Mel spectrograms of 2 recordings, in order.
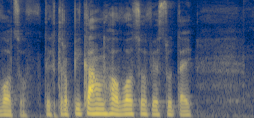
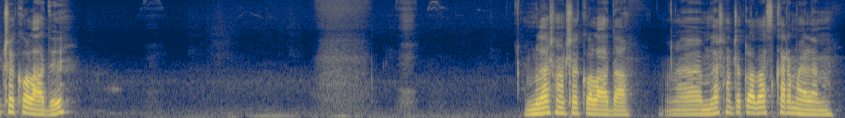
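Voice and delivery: glass just below mouth; talking between sniffs of drink; speaking over a glass. Real, not acted. Seen 0: Small tasting glass held just under lips while speaking.

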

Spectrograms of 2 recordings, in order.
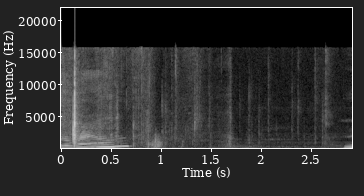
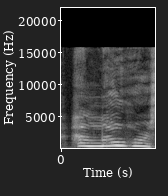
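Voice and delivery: much higher, much louder greeting; Duck calling hello; 14 semitones higher, 11 dB louder than usual. Acted. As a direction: call out brightly as Duck. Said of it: "says Duck".

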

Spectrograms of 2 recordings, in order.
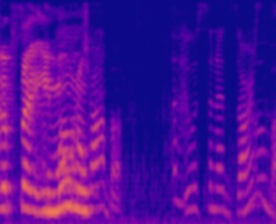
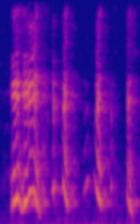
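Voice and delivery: a burst of high-pitched laughter; delighted high laugh; 10 semitones higher than usual. Real, not acted. Streamer laughs at own clip.

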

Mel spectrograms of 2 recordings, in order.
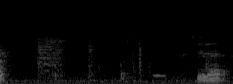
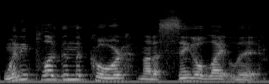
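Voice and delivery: storytelling. A narrator's reading. Reads picture book aloud.

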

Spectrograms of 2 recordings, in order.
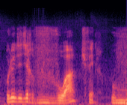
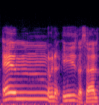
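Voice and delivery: announcer voice; 9 semitones higher than usual. Pretend. Mock award announcement in game.

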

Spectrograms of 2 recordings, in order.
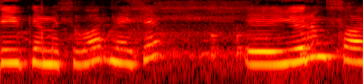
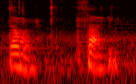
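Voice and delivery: much softer, telling himself to calm down; calming myself; 4 semitones lower, 15 dB quieter, faster than usual. Real, not acted. Gamer settling himself mid-fight, murmured to self. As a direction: hush it to yourself.

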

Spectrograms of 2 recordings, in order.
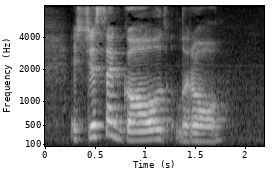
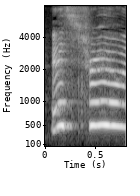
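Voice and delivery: very high, loud, gleeful it's true; excited reveal; 10 dB louder than usual. Retold or imitated. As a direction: blurt the big news with delight. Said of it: "And I said".

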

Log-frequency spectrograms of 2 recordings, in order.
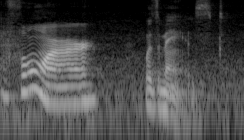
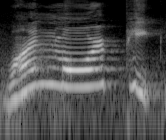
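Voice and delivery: slow, louder, deliberate warning; stern father warning; 5 semitones higher, 5 dB louder, much slower than usual. Acted. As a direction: lay down the law slowly. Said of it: "his father said something that worried Chris".

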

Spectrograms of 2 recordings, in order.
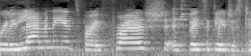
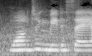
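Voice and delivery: normal talking voice

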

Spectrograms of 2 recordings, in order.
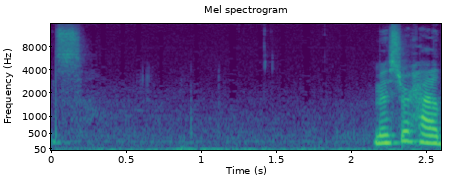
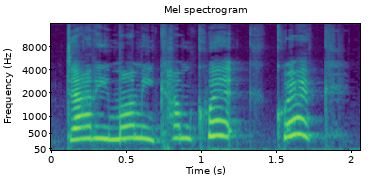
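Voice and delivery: high, loud urgent call; children calling their parents to come; 11 semitones higher, 8 dB louder than usual. Acted. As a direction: call them from far down the house. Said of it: "heard the children calling".

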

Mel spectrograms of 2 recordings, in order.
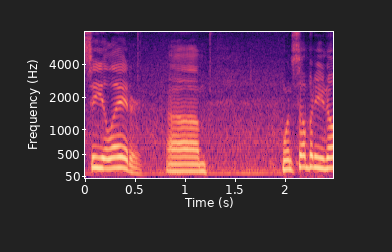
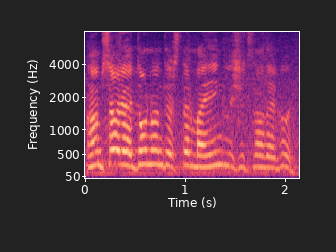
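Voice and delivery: broken English with a Greek accent, playing dumb; fake Greek accent; 2 semitones higher, 5 dB quieter than usual. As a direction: pretend to be a Greek who barely speaks English. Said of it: "I'm gonna bust out the Greek accent".

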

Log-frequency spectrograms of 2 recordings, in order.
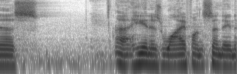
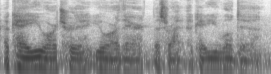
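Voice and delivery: quiet reassurance; 6 semitones lower, 9 dB quieter than usual. Retold or imitated. Moses reassured, quiet reminders.

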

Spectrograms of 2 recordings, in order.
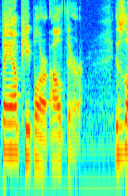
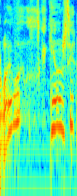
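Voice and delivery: high, baffled squeak of a lost beginner; mock confused trader; 13 semitones higher, 4 dB quieter than usual. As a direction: play the clueless newbie, pitched way up.

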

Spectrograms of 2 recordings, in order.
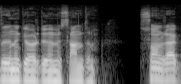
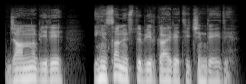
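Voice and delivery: ordinary delivery

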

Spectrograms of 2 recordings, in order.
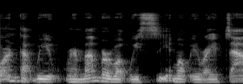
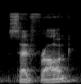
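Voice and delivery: plain reading voice

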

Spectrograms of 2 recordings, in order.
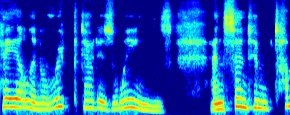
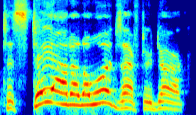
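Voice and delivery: loud, raised-pitch fatherly scolding; angry father laying down the law; angry growl; 7 semitones higher, 8 dB louder than usual. A narrator's reading. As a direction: growl the warning like a cross father. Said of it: "he growled".

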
